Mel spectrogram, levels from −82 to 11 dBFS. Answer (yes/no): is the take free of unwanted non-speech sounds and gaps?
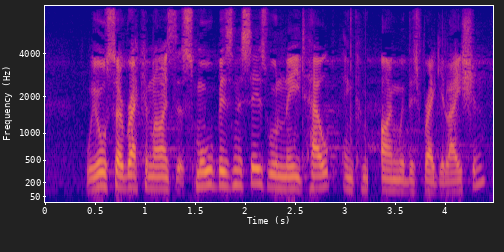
no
